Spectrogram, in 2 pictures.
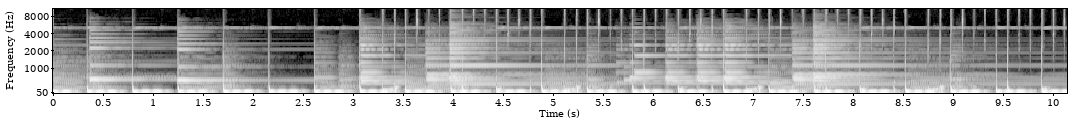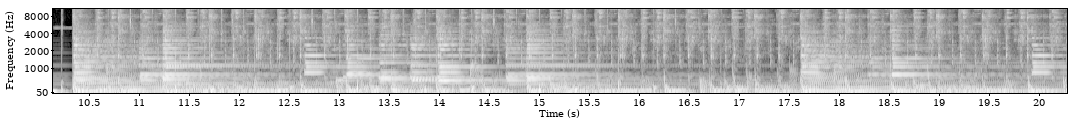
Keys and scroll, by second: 13.7 space, 16.2 space, 19.7 q.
